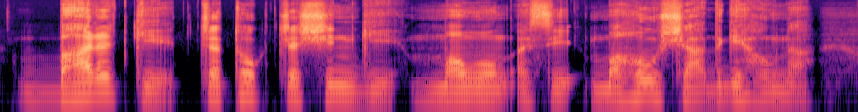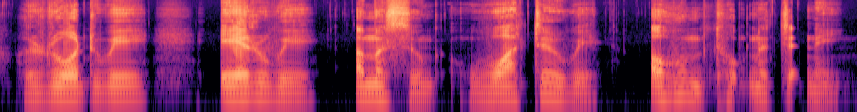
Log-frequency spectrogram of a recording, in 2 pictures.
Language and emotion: Manipuri, neutral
